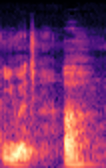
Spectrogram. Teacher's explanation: इसमें अ को आधा बोलना है, मतलब ज़्यादा स्ट्रेस नहीं देना है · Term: लेजी साउंड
